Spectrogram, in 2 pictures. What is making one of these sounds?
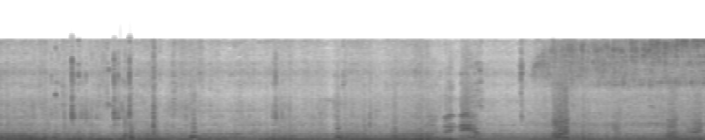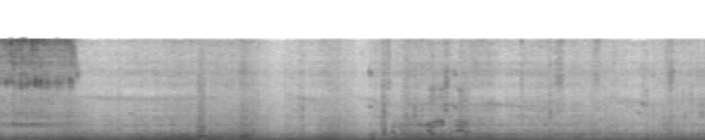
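A four-wheel-drive engine revs up and down, loud and close.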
